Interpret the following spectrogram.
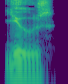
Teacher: En la palabra youth se puede escuchar un diptongo que combina el sonido I con el sonido U.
